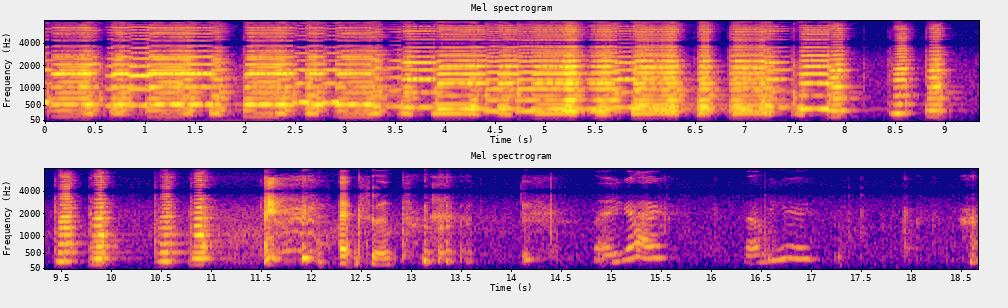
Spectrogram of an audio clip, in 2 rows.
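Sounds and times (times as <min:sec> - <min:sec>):
accordion playing while learning a new song: 0:00.0 - 0:11.1.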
